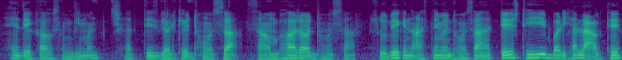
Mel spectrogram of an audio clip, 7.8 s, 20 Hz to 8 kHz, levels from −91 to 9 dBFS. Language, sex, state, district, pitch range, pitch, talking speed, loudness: Chhattisgarhi, male, Chhattisgarh, Raigarh, 110-135 Hz, 125 Hz, 140 wpm, -27 LUFS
